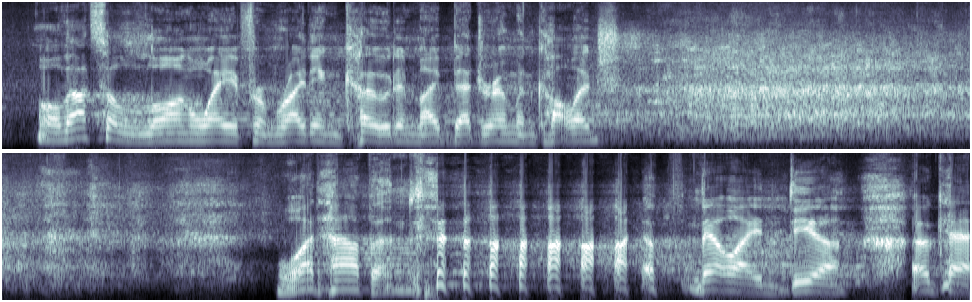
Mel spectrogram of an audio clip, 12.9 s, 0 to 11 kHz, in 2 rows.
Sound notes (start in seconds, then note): 4.2 laughter; 9.0 laughs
